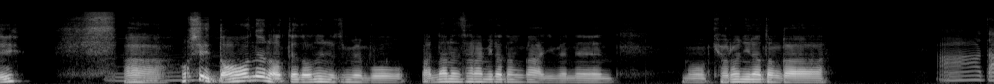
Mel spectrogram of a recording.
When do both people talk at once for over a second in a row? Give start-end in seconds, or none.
1.2-2.4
